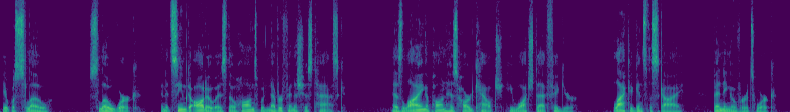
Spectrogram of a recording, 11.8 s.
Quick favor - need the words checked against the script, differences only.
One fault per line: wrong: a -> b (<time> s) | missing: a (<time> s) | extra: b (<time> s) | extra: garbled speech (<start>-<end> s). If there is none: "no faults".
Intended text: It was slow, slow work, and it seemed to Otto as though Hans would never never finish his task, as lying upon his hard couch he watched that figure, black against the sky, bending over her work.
missing: never (4.2 s)
wrong: her -> its (11.2 s)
